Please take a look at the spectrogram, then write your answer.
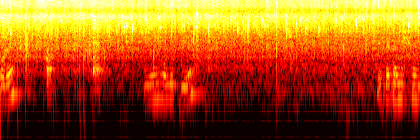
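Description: Raw plantain slices frying with salt and turmeric, a steady close sizzle of hot oil running throughout with a few faint scraping and stirring knocks.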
